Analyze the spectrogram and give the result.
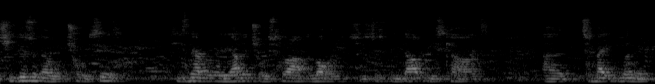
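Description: A man with monotone, flat intonation at a fairly quick pace, over noticeable background noise. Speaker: debater in a role-play. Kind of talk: debate argument. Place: hall. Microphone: camera far.

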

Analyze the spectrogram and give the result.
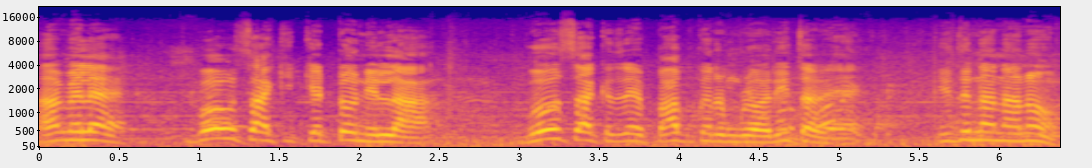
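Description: With noticeable background noise behind him, a man's high voice shows ordinary pitch variation. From Chintamani taluk, Karnataka, India. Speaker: retired government employee and cattle breeder. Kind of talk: interview at a cattle fair.

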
